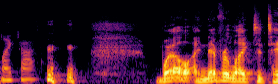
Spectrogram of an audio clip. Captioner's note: chuckles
